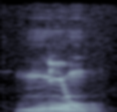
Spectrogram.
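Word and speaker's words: knew: जो अक्षर है उस पर ये शब्द का उच्चारण ख़त्म होगा। नाइफ, नाइफ, नाइफ। के एन ई डब्ल्यू न्यू, न्यू, के साइलेंस है, न्यू।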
